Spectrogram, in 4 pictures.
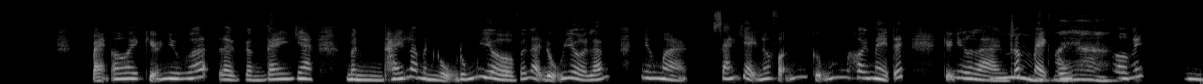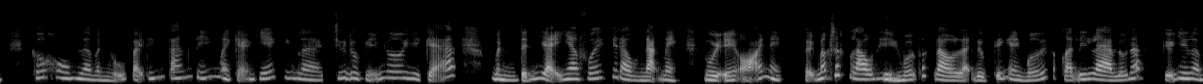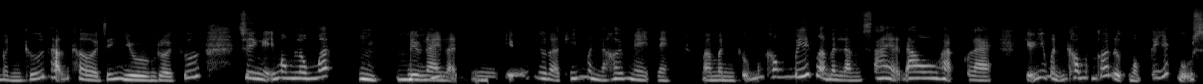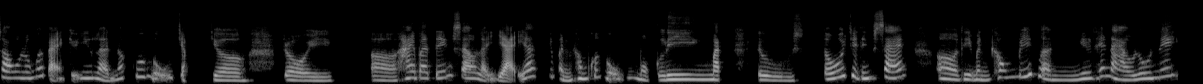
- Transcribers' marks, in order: tapping; other background noise; laughing while speaking: "thì mới"
- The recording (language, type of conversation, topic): Vietnamese, advice, Làm thế nào để cải thiện chất lượng giấc ngủ và thức dậy tràn đầy năng lượng hơn?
